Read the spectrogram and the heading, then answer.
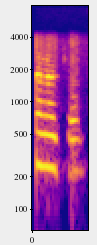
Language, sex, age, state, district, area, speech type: Hindi, female, 45-60, Uttar Pradesh, Jaunpur, rural, conversation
